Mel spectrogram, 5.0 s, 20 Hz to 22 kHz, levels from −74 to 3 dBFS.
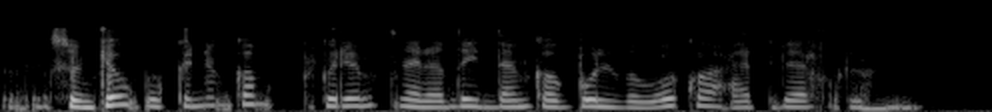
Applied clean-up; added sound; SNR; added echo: neural diffusion model UNIVERSE++.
